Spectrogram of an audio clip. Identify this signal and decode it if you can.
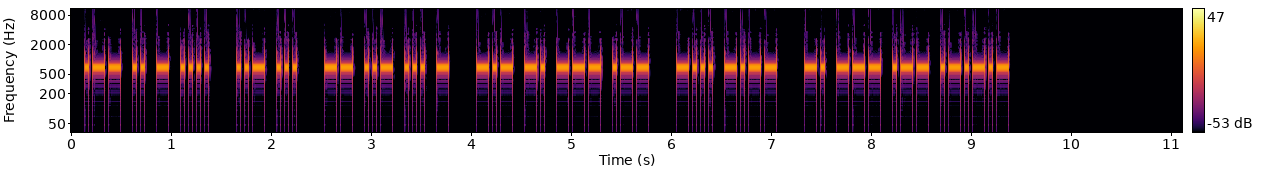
Morse code, heard as a keyed tone, about 30 wpm, 700 Hz. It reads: WITH US MUST KNOW BY NOW.
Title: Sentences from Top 1400 Words 30wpm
